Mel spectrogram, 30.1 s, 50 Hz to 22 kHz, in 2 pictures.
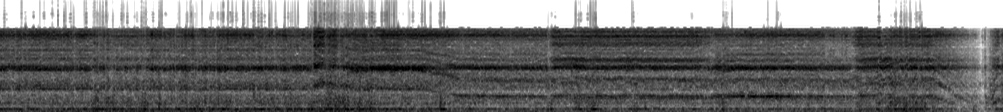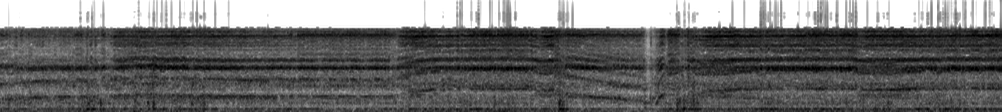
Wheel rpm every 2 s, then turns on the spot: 240, 230, 240, 200, 160, 160, 160, 80, 160, 160, 180, 190, 80, 220, 230.
none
